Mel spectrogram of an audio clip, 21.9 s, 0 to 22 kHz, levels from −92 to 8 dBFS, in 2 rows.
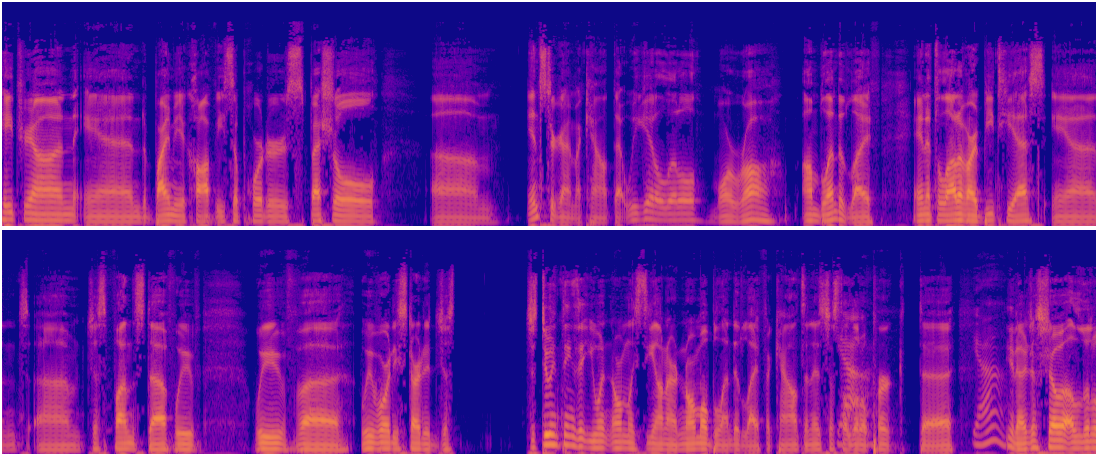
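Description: Just after "a lot of our", from about 10.07 to 10.51 s, there's a short run of CD scratch ticks: four sharp clicks, each under a millisecond, spaced roughly seven a second, and they stop before "and um just fun". A scratch or blemish on the disc wiped out more data than error correction could rebuild, once per revolution, so the player patched over the damaged samples and left these tiny regular ticks.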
